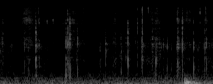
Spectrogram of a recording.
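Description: Small scattered clicks and crinkling from handling a liquid eyeshadow tube and its applicator while trying to get the product out, with a low thump near the end.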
